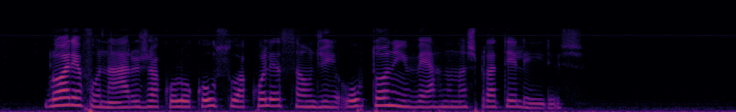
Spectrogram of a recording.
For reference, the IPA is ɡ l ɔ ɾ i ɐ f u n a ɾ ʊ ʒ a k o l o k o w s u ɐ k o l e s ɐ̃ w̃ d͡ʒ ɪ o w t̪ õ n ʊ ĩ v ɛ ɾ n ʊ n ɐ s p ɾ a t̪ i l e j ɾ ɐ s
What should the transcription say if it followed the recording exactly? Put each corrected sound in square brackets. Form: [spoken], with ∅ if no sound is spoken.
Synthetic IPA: ɡ l ɔ ɾ i ɐ f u n a ɾ ʊ ʒ a k o l o k o w s u ɐ k o l e s ɐ̃ w̃ d͡ʒ ɪ o w t̪ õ n ʊ ĩ v ɛ ɾ n ʊ n ɐ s p ɾ a t̪ [e] l e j ɾ ɐ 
